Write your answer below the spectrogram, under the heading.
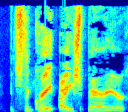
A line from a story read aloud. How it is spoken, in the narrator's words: cried Ned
